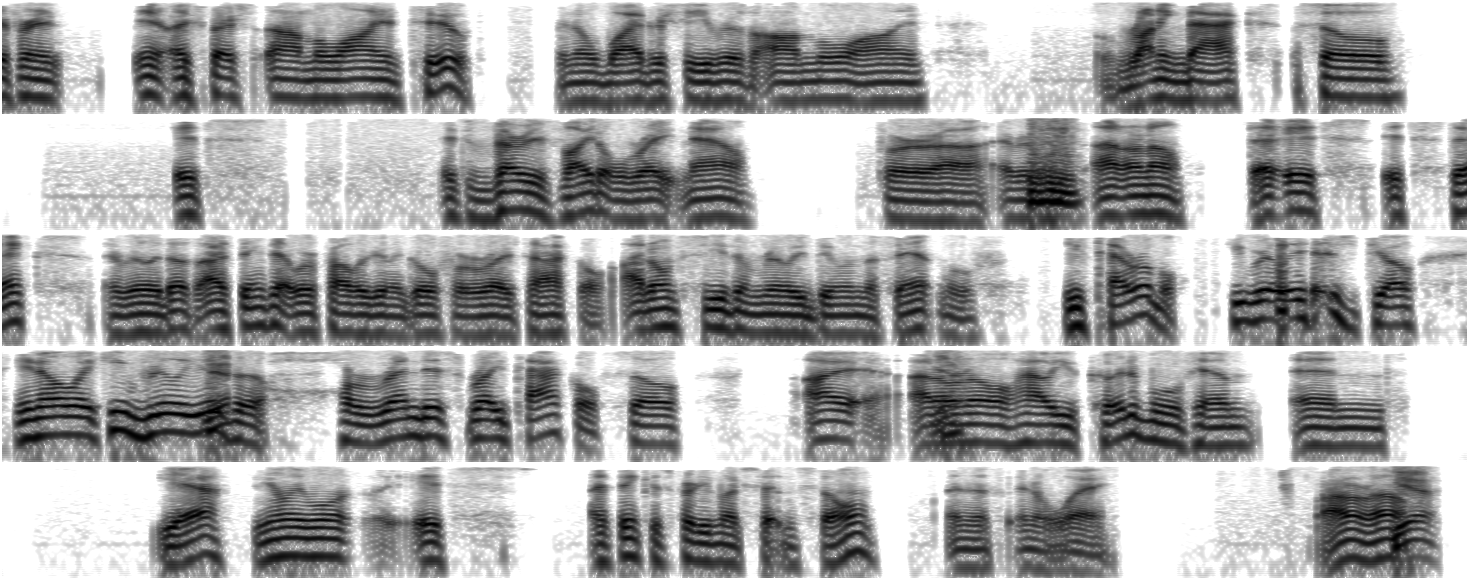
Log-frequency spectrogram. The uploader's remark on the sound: I also take live callers!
